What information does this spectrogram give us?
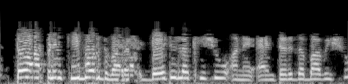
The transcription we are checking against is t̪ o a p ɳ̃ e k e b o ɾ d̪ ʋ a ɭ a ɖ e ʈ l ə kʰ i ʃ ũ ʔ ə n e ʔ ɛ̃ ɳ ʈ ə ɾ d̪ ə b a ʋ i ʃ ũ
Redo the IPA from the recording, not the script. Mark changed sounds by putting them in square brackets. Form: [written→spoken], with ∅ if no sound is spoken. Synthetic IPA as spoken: t̪ o a p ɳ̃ e k [e→i] b o ɾ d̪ ʋ a [ɭ→ɾ] a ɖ e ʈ l ə kʰ i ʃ ũ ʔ ə n e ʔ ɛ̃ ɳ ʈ ə ɾ d̪ ə b a ʋ i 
